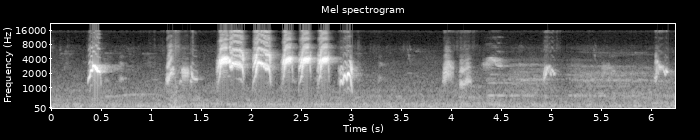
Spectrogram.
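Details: Excited caged red-whiskered bulbul giving a short song with "rik rik rik" calls: a whistled note, then a fast series of five or six harsh chattering notes around two seconds, followed by scattered softer whistled notes.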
